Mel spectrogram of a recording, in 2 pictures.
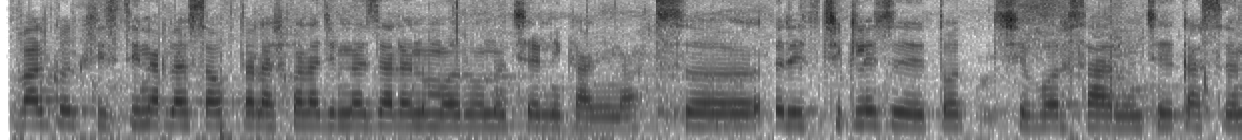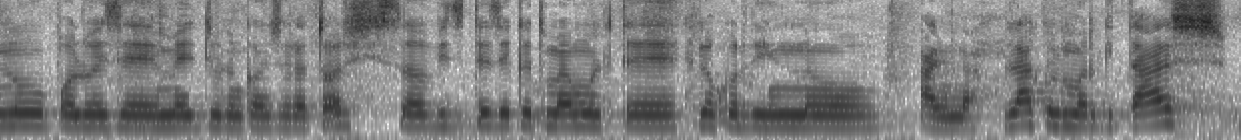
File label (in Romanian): vox copii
